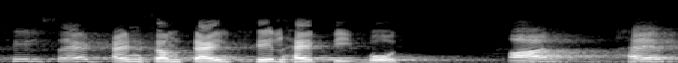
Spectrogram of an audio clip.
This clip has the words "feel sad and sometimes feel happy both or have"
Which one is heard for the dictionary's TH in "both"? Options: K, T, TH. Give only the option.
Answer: T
